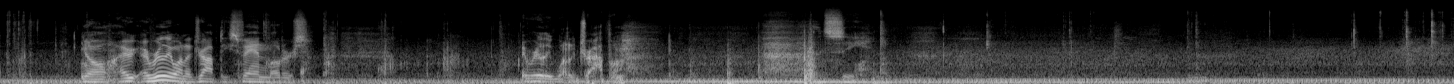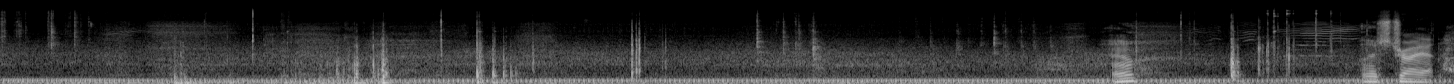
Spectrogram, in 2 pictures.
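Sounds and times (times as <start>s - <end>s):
steady low hum: 0.0s - 29.0s
metallic clicks and scrapes: 13.4s - 16.0s, 22.0s - 25.5s.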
